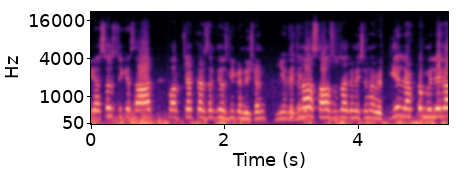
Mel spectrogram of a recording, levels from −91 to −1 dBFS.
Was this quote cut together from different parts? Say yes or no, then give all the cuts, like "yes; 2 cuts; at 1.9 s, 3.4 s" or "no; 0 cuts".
yes; 2 cuts; at 1.1 s, 4.4 s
